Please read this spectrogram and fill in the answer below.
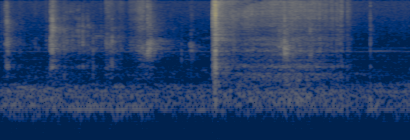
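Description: Matchbox handled with a few clicks and scrapes, then a wooden match struck on the box about two seconds in: a sharp scratch that flares into a hiss for about a second and a half as the match head ignites.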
